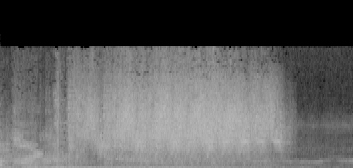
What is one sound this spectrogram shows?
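A magical energy effect whooshes and hums loudly.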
